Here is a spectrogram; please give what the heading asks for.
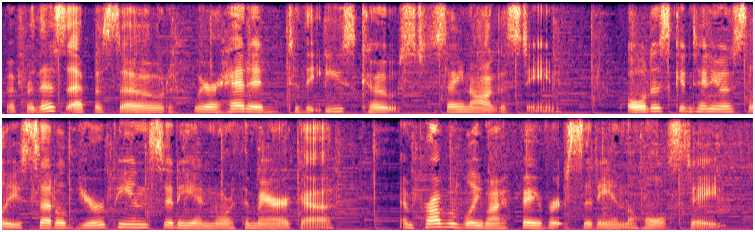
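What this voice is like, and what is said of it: Stuffy, allergy-affected voice. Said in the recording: “you may be able to tell by my voice, we are under a blanket of thick, thick pollen. I'm feeling it, guys.”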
